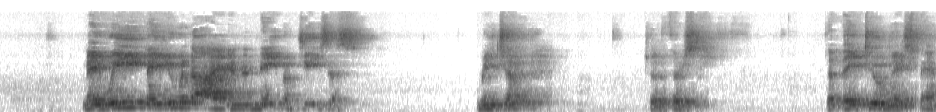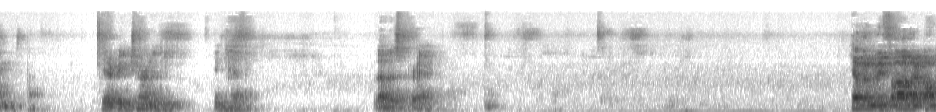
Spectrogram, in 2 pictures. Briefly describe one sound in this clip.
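An elderly man preaches through a microphone in bursts, with pauses between phrases, in a room with some echo.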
